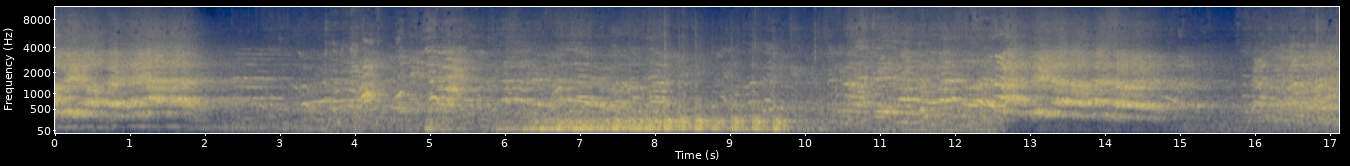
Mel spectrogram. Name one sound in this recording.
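A large crowd of fans sings and chants loudly in an open stadium.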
